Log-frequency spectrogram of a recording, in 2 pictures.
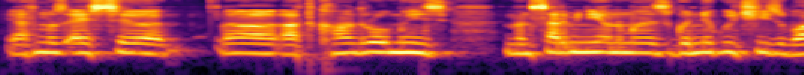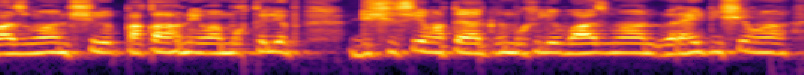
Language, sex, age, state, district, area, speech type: Kashmiri, male, 30-45, Jammu and Kashmir, Kupwara, rural, spontaneous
